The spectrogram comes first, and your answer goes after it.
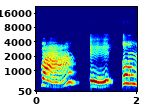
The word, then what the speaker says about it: faetón: Tendría que decir faetón, la palabra faetón tendría que llevar 3 sílabas, pero como yo no me interesa que me den 13, yo quiero 11, me tiene que cuadrar, me tiene que dar 11, entonces yo voy a hacer uso de la siniéresis. La voy a unir ese hiato. Yo estoy uniendo ese hiato, entonces ya no se va a contar como 2 sílabas, sino que se cuenta como una sola. Ese hiato, al unir ese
